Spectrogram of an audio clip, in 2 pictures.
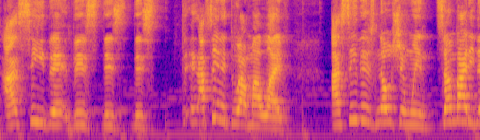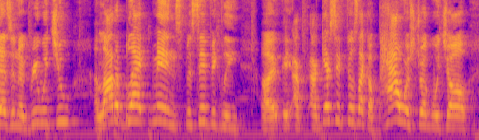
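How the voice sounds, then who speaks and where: A man's voice: very high-pitched, pushed and bright. A young man hosting a commentary vlog, talking straight to his viewers with emphatic, repeated points. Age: young adult. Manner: emphatic, addresses viewers directly, repeats for stress. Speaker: commentary channel host. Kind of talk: direct-to-camera commentary.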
